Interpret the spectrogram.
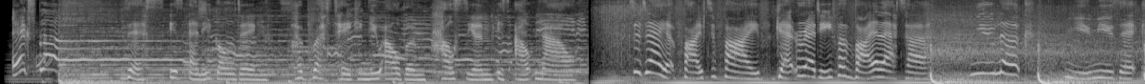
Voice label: languages female british

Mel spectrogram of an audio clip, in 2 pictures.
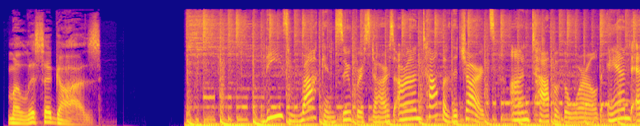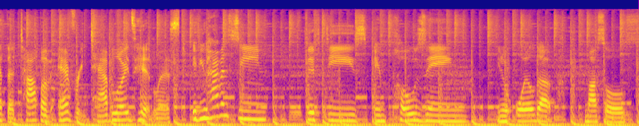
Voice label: narration

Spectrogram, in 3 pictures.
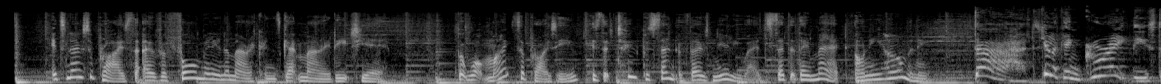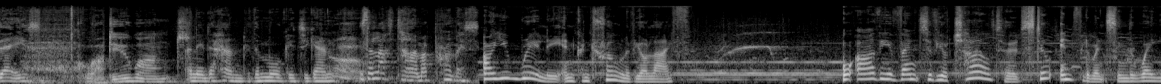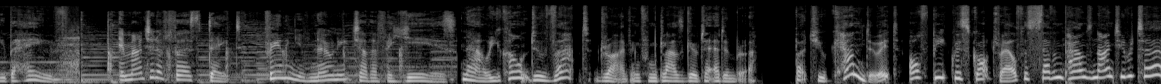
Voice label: languages british

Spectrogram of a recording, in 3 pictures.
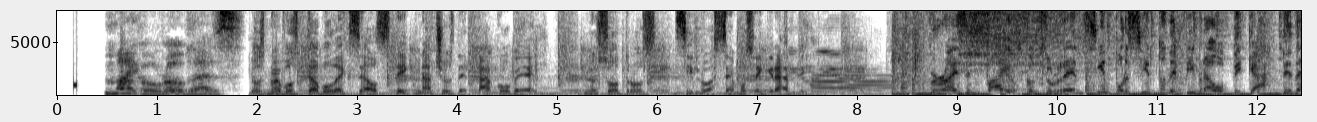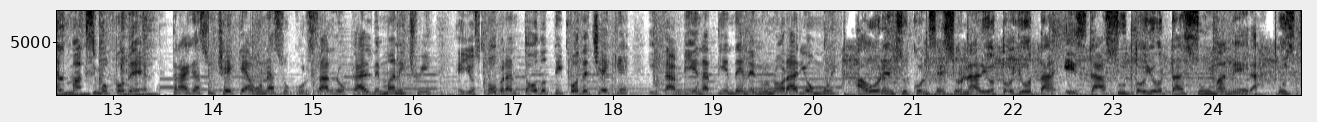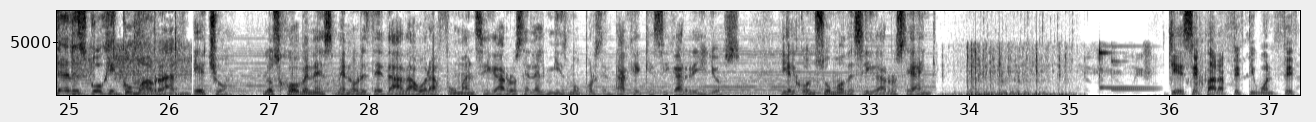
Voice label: languages spanish

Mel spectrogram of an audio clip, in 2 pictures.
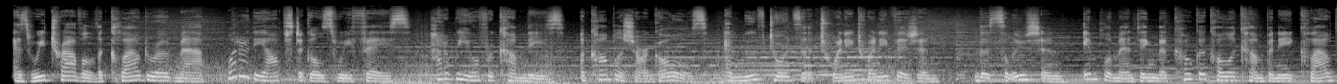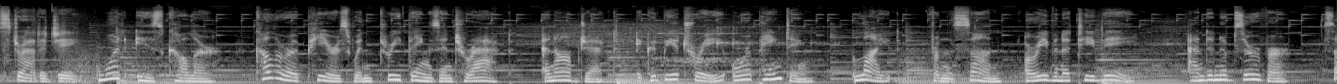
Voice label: narration industrial

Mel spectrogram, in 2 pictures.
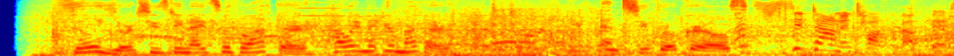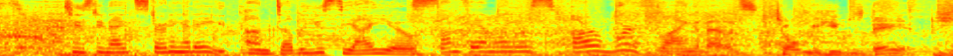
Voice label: promo women

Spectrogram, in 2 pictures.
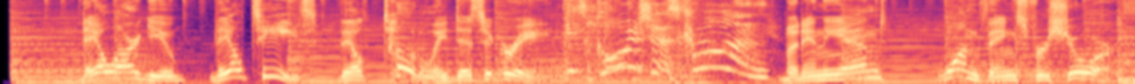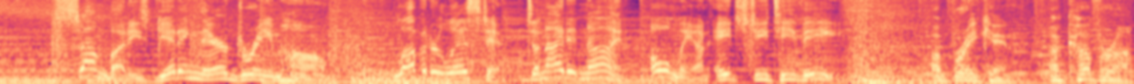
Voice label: promo men

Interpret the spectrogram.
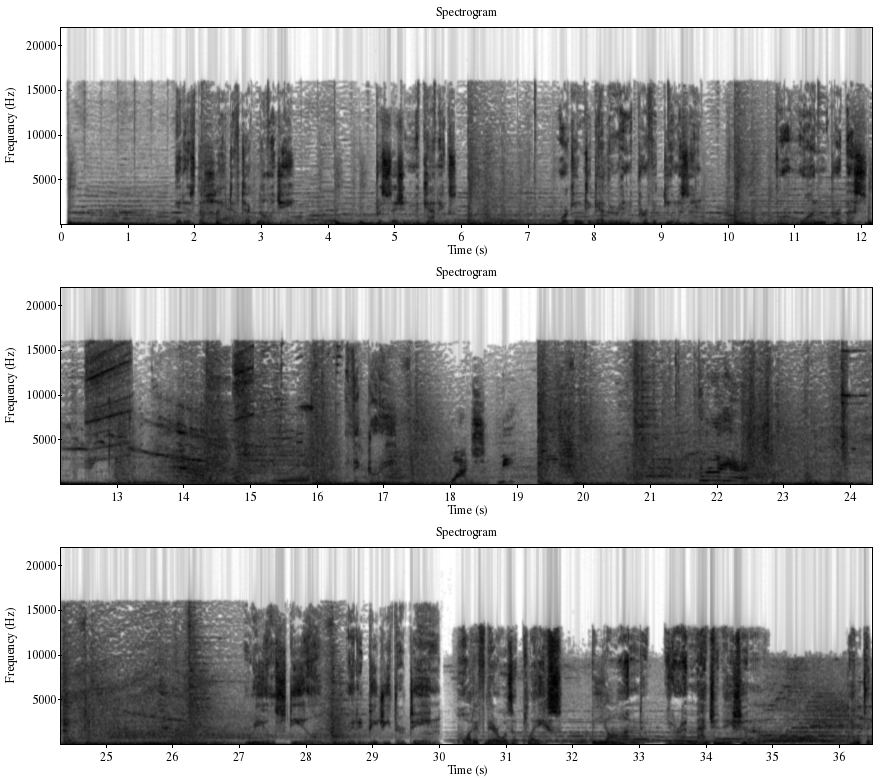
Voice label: trailers men

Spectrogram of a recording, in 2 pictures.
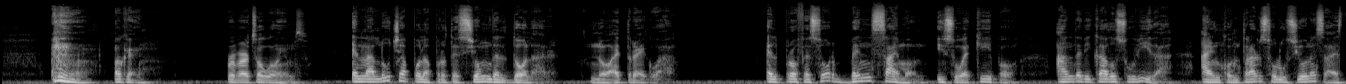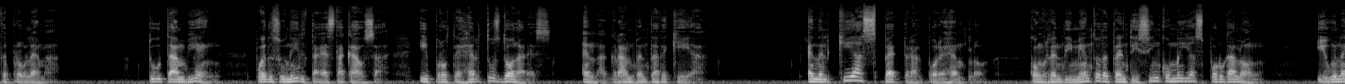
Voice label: Spanish; languages and accents

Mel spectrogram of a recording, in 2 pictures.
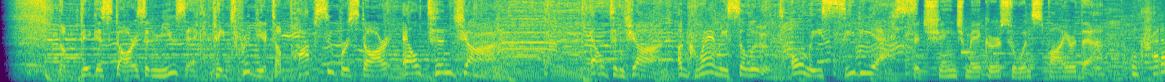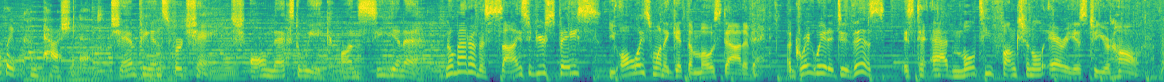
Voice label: promos men

